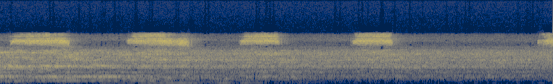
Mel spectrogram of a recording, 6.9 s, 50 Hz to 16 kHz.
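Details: Owl nest on the evening of 19 March 2017 while prey is brought to the female and owlets; a series of five harsh, breathy screeches, each about half a second long, roughly every 1.3 seconds, over low hum.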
